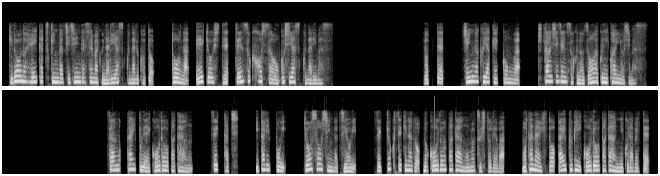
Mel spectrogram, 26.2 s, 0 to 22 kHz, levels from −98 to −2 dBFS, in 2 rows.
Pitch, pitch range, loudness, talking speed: 195 Hz, 170-215 Hz, -22 LUFS, 290 characters per minute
